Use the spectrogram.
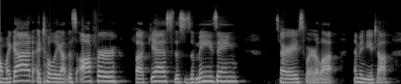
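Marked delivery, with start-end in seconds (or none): none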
